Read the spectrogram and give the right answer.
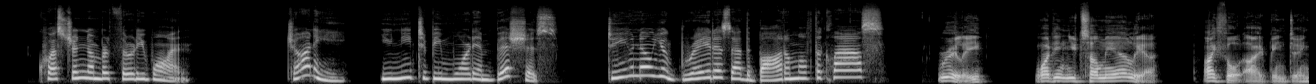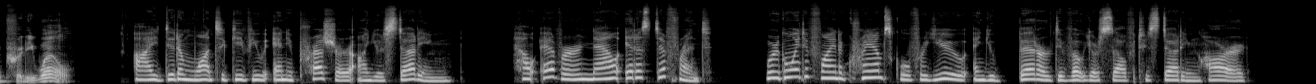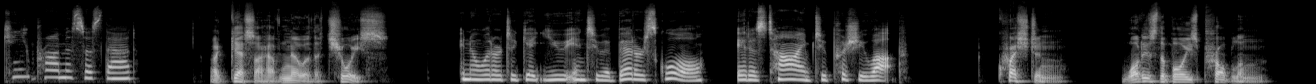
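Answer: His grade is at the bottom of the class.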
